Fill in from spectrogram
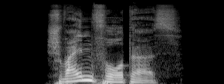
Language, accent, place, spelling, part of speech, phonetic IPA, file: German, Germany, Berlin, Schweinfurters, noun, [ˈʃvaɪ̯nˌfʊʁtɐs], De-Schweinfurters.ogg
- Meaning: genitive singular of Schweinfurter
